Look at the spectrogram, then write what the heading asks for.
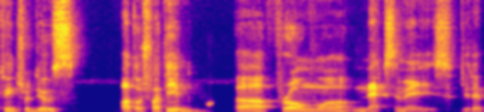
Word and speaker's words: Maxamaze: I'd like to introduce Fatos Fatin from Maxamaze. Did I pronounce Maxamaze correctly?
